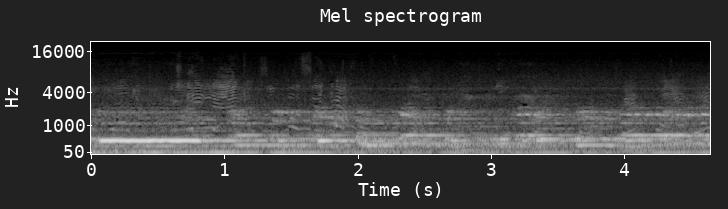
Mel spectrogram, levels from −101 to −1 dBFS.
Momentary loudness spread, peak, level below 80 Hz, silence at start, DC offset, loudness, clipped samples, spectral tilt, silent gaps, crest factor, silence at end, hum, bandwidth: 15 LU; -14 dBFS; -44 dBFS; 0 s; under 0.1%; -28 LUFS; under 0.1%; -8 dB/octave; none; 12 dB; 0 s; none; 5.6 kHz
